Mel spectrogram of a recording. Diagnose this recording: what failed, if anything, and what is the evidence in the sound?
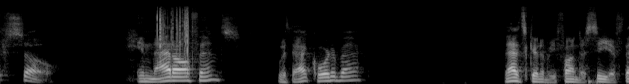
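Between 1.56 and 1.93 s there's a burst of cable scratch noise, dense uneven crackle sitting only a little below the speech level. It points to the analogue wiring, most likely a worn cable or connector being moved so its contact resistance jumped around.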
